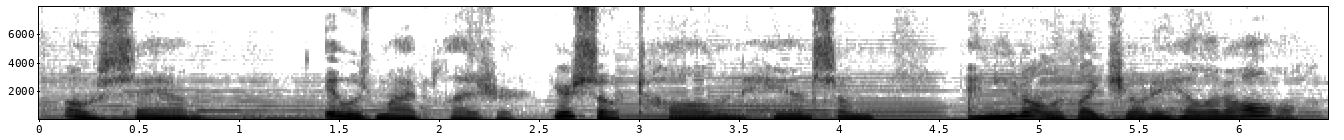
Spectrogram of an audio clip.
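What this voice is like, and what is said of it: Man doing unpolished female voice. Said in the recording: “my girl voice is a work in progress”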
